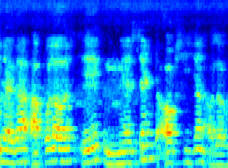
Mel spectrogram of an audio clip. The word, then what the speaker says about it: nascent: या O2 में plus नेसेंट oxygen. ये जो सिंगल पीस ऑक्सीजन बचा है, दिखाई दे रहा है, इस ऑक्सीजन को नेसेंट ऑक्सीजन बोला जाता है। नेसेंट का स्पेलिंग देखिएगा यहाँ पर, NASCENT, नेसेंट।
